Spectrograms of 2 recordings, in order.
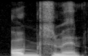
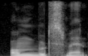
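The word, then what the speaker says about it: ombudsman: है उसको बोलते हैं ओसमैन ओसमैन ओंबड्समैन ओसमैन कोई एम का उच्चारण करता है कोई नहीं करता है ऑब्स मैन कोई बोलता है ओड्स मैन ठीक है ना आप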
